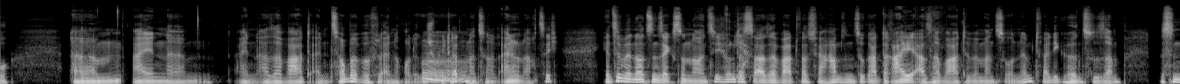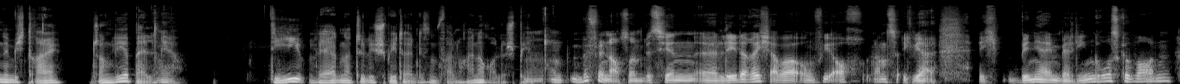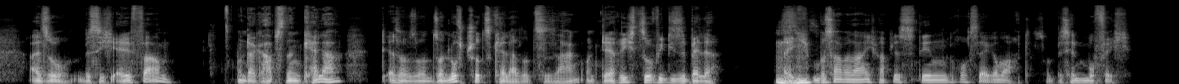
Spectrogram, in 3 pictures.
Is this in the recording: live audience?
no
